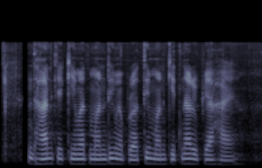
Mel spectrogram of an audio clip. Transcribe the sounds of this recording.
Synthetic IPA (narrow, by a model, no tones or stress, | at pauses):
d̪ʱjaːnkekiːmət̪mə̃ɳɖimẽpɾət̪imənkɪt̪naɾupjaɦɛe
